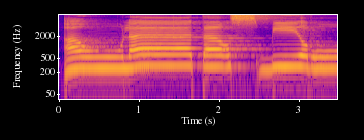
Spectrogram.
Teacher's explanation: Huruf ro dibaca tafkhim karena harakatnya di atas dommah maka ronya tebal. Dan ru hukumnya adalah mad thobi'i zohiri.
